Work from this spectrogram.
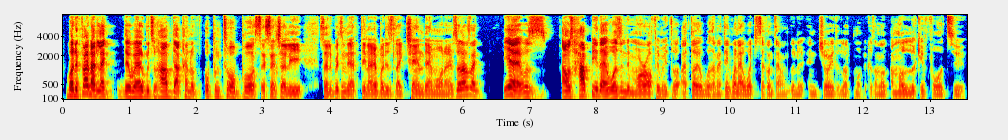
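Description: Fast-talking man hosting a chat. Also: mid-range voice, no echo, clean studio sound. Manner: rambling, animated, acts out quotes. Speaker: podcast host. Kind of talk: casual film discussion.

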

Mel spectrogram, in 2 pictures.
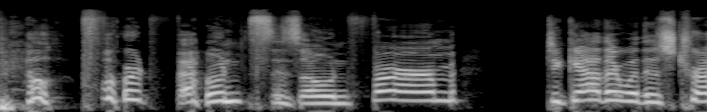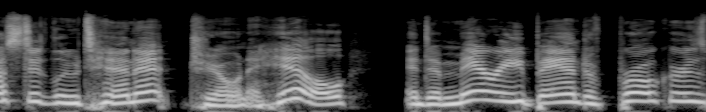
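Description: A woman's voice: a little high, dry recording, studio quality. A woman podcast co-host talking casually and enthusiastically, in a chatty way. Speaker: podcast co-host pitching movies. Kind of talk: casual chat.

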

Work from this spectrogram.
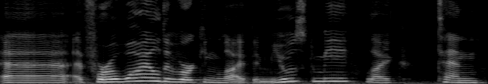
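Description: A woman in her forties speaks English with a Turkish accent as an interview guest. Her pitch sits mid-range for a woman, and she breaks her sentences with restarts and small fillers as she thinks aloud. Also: lively intonation. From Turkey. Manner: halting, many restarts and fillers. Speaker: guest, trademark attorney. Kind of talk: casual interview chat.

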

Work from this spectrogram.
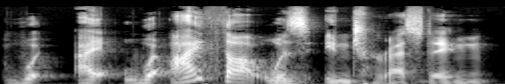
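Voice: medium pitch, very animated, moderate pace, a bit bright. A podcast co-host chatting casually about a film, stammering and often repeating syllables and words.

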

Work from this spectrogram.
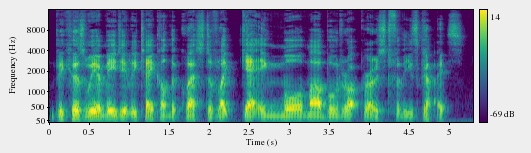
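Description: A man's voice: lowish voice, little pitch movement, normal speed, vocal fry. A man co-hosting a gaming podcast, bantering casually in a dry, joking way. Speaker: podcast co-host. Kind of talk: casual banter about a video game.

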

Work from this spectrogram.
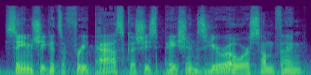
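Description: A man's voice: lowish voice, fairly quick, natural voice. A man playing a cynical, needling spaceship crewman in an audio drama, crude and slangy. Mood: weary, sardonic. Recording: noisy ambient background.

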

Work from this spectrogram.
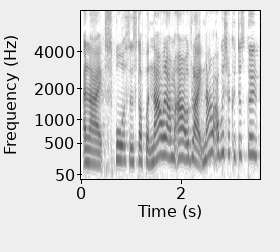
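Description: A woman's voice: a little high, fairly quick. A young woman in her twenties from Poland, a native Polish speaker, chatting casually as a podcast guest. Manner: relaxed, rambling, heavy use of filler words. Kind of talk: casual chat.

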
